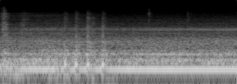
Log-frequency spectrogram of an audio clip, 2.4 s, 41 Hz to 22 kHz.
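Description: A Stage 3 tuned Renault Megane IV RS Trophy R in RS mode, its engine humming steadily while a few soft exhaust pops crackle in a brief cluster over the drone.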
